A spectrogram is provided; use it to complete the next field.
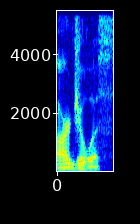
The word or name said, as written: arduous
